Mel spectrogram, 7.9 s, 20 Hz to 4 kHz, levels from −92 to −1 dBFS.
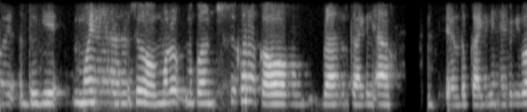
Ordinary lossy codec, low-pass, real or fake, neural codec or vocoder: none; 3.6 kHz; real; none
